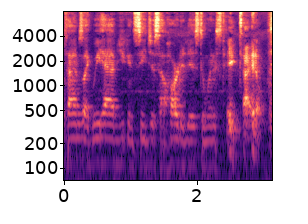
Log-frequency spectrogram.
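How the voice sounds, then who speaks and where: A man's monotone, flat delivery at a medium pitch and a very fast pace, over noticeable background noise. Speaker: high school wrestling coach. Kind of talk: casual interview. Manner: loud.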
